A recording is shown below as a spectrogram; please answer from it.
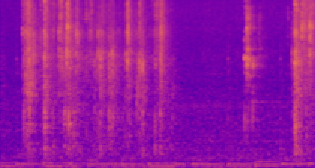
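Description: A crinkly snack bag crackling and rustling in quick, irregular bursts as a hand digs inside it for a piece.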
